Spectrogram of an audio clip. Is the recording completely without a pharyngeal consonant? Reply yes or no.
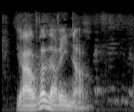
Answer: no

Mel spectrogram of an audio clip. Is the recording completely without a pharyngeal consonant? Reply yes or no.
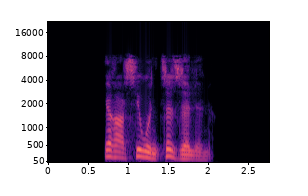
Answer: yes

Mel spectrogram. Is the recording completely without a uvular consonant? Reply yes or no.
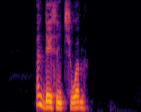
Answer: yes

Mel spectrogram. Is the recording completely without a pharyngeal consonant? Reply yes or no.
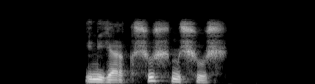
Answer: yes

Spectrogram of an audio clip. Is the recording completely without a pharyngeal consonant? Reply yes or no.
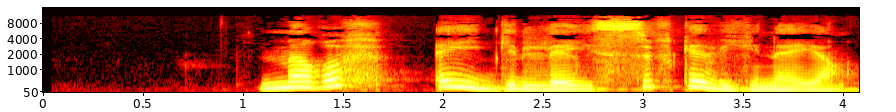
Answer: yes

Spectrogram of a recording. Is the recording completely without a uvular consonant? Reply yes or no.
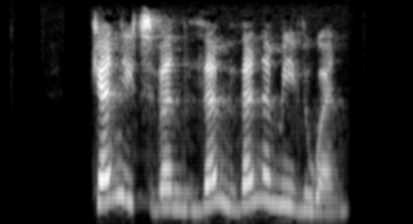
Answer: yes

